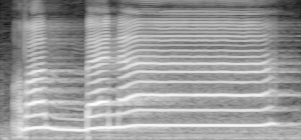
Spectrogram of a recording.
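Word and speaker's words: رَبَّنَا: Ra. Rabba. Masuk ke ba tasydid, tekanan di bibir, jangan sampai ada suara masuk hidungnya. Rabbana.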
